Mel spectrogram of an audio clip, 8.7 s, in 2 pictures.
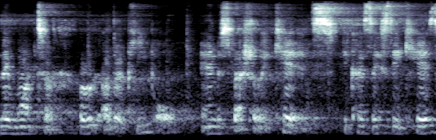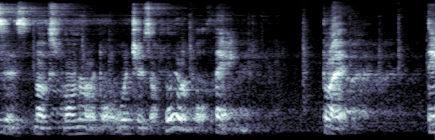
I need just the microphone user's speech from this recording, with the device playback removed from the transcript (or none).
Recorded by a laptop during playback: none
